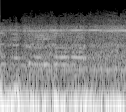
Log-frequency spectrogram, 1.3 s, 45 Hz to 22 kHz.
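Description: A JR West DEC741 track and electrical inspection train, running on JR Kyushu lines, passes with a loud, close, low rumble that holds steady for a moment.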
